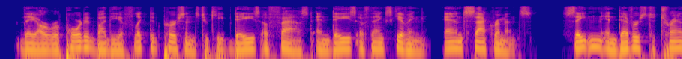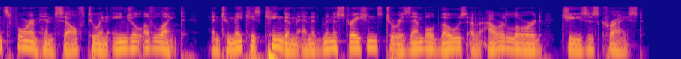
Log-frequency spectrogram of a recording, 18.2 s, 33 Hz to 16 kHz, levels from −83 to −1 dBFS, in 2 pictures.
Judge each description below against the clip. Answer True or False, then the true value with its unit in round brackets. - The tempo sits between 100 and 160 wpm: True (140 wpm)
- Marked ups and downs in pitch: False (3.4 semitones)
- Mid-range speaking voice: False (95 Hz)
